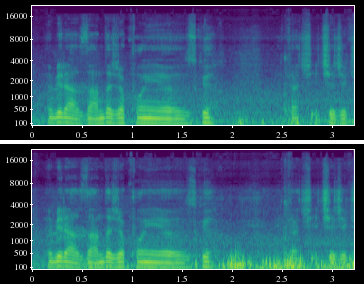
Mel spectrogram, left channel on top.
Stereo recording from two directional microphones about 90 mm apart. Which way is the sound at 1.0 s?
30° left (ahead or behind).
